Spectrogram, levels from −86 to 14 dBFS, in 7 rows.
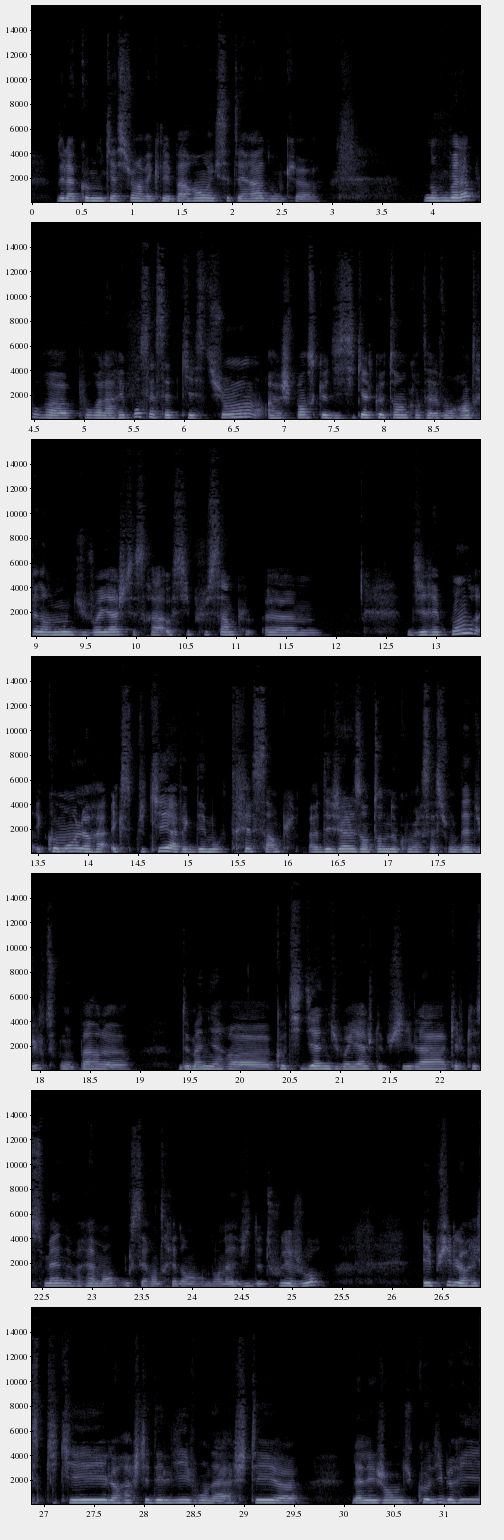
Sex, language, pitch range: female, French, 185-210 Hz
